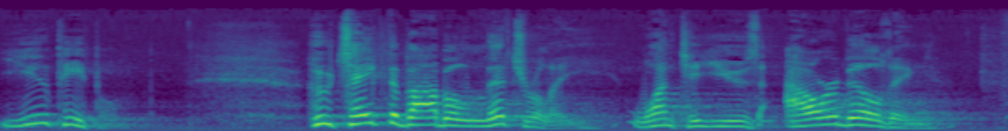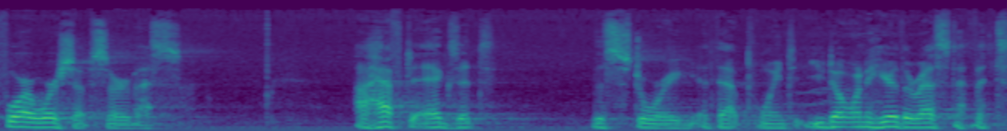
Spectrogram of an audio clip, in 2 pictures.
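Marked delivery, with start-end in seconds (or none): 0.0-7.9 talking-down, condescending voice, oozing condescension. Retelling a pastor's reply to a request to use a building: imitating a condescending pastor. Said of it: "with a voice oozing with condescension".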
